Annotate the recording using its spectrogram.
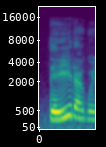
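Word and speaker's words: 得: 워, 저는요, 이때 여러분, 더라고 읽으시면 안 되는 거고, 데이라고 읽으셔야 돼요.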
